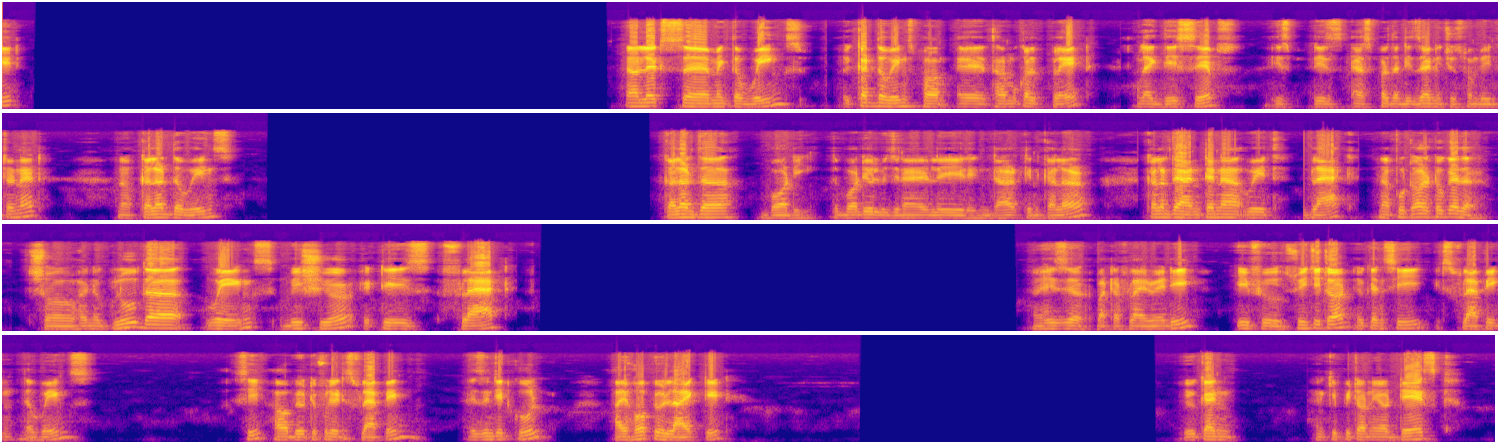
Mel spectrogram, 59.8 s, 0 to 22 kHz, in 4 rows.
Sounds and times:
Speech: 0.0s - 0.3s, 6.2s - 15.4s, 16.1s - 17.3s, 21.5s - 35.1s, 40.2s - 45.8s, 47.2s - 50.4s, 51.0s - 52.3s, 56.7s - 57.3s, 58.0s - 59.5s.

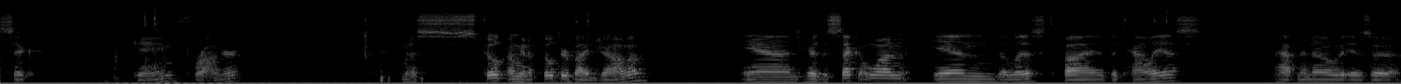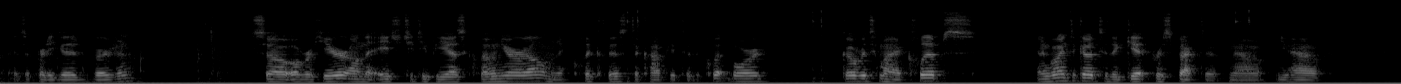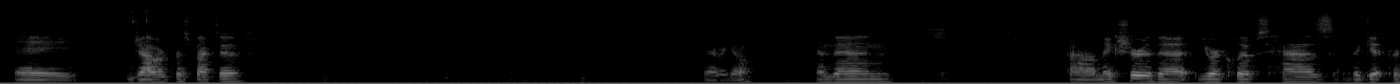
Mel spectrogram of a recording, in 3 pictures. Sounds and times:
Speech: 0.0s - 0.5s, 1.3s - 2.5s, 4.0s - 6.6s, 7.4s - 12.1s, 12.7s - 15.4s, 16.5s - 21.8s, 22.4s - 27.4s, 28.2s - 30.7s, 35.0s - 35.6s, 36.2s - 37.0s, 38.7s - 42.0s.

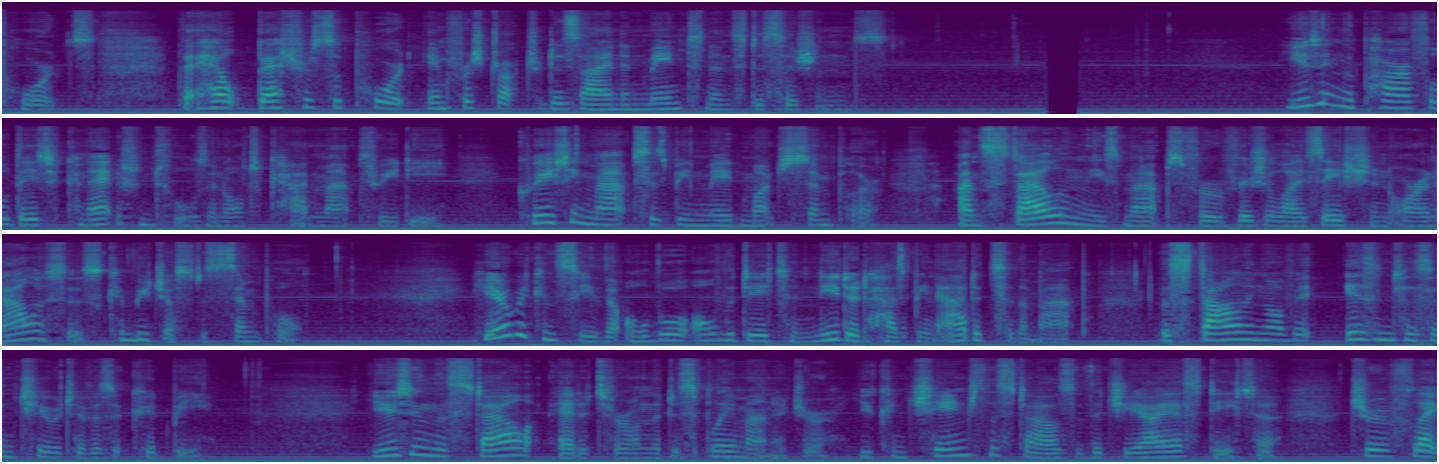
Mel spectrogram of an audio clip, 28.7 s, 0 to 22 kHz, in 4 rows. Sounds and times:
Speech: 0.0s - 4.5s, 6.4s - 15.9s, 16.7s - 22.6s, 23.4s - 28.7s.

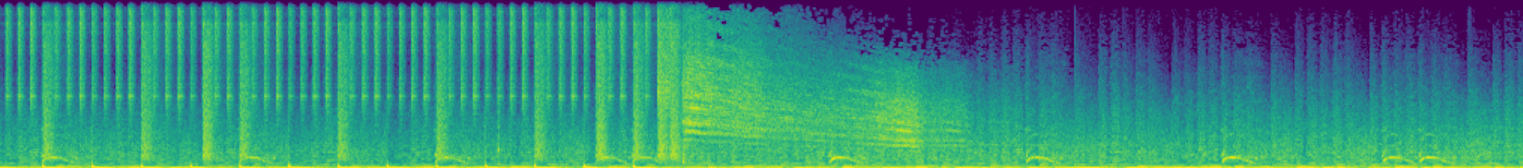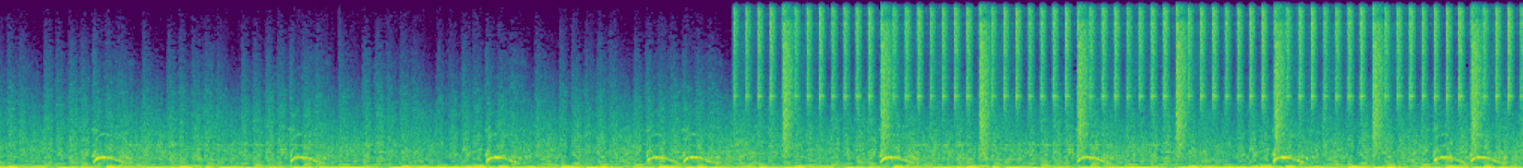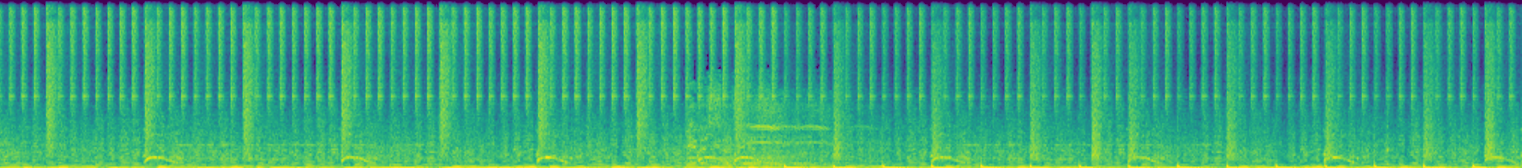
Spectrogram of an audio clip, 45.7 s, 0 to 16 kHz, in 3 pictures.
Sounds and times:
Electronic music: 0.0s - 45.6s.

